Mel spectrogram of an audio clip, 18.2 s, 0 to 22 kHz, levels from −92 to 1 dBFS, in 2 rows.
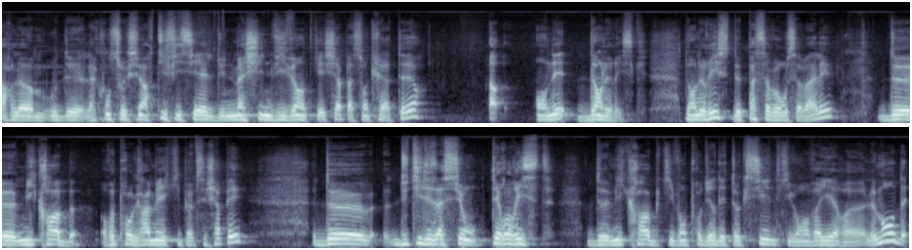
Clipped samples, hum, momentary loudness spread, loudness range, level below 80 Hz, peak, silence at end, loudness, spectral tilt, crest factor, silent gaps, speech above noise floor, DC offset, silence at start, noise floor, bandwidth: under 0.1%; none; 9 LU; 4 LU; -52 dBFS; -2 dBFS; 0 s; -16 LUFS; -5.5 dB/octave; 12 dB; none; 40 dB; under 0.1%; 0 s; -55 dBFS; 16.5 kHz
